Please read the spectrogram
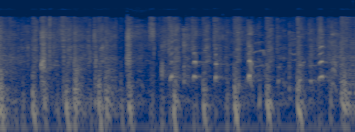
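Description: Beatboxing into a handheld microphone: a quick run of mouth-made kick and snare beats, about four a second, with a few short pitched pops.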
